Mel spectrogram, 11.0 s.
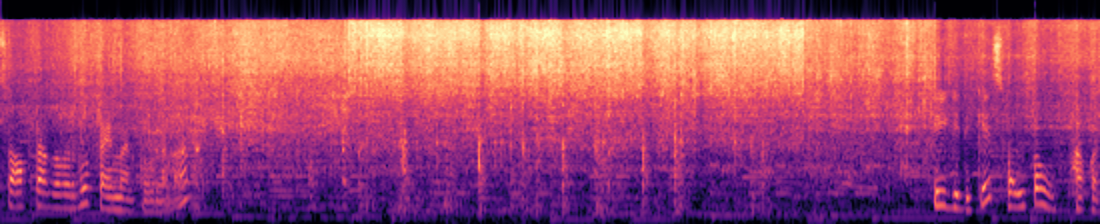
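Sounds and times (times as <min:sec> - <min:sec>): vegetables sizzling in oil: 0:00.0 - 0:11.0
wooden spatula scraping metal pan: 0:01.3 - 0:08.3.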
